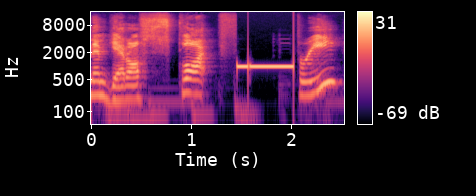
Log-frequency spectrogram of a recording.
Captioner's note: beep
